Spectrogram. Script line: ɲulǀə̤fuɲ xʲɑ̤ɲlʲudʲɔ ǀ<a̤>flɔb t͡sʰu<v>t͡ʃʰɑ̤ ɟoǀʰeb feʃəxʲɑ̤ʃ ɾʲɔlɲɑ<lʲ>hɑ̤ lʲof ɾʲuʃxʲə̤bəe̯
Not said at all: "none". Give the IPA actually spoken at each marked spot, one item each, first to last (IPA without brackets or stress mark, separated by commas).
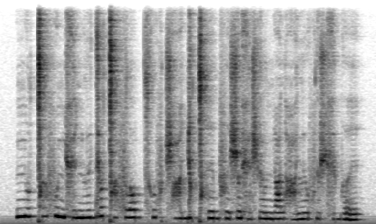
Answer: ɑ̤, f, l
